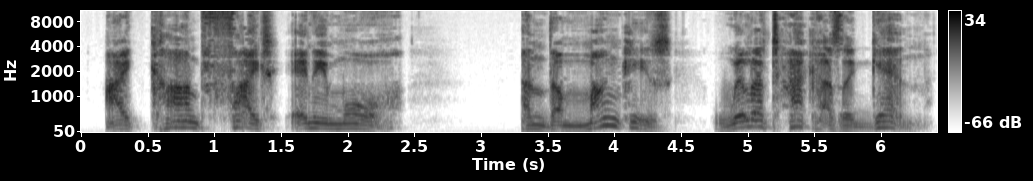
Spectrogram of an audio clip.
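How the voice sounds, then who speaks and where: A man puts on a character voice at a medium pitch, speaking very slowly with very even loudness while his pitch swings very widely. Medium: read story.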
